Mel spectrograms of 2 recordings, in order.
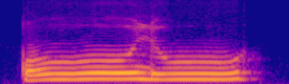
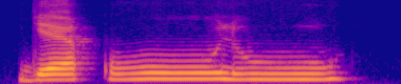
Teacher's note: Qu and lu, same exact length, madd tabi'i, the lips stretching forward.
